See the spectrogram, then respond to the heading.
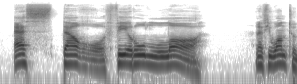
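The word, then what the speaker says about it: أستغفر الله: After that, the fa has kasra. Don't forget, this is very important. Astaghfi. And last, the ra has dhamma. So we say astaghfiru, astaghfirullah.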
